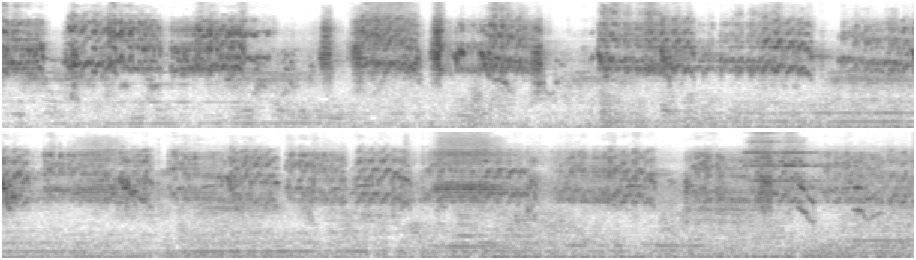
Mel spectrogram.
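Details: Breeding budgerigars in a colony hut chatter together in a steady, dense stream of raspy chirps and squawky notes, with a low background hum throughout.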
